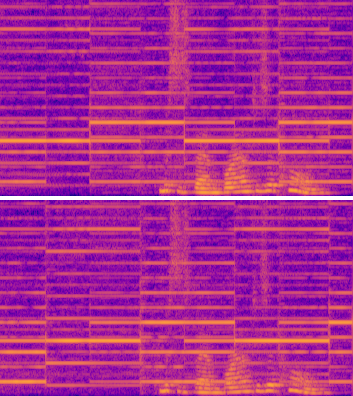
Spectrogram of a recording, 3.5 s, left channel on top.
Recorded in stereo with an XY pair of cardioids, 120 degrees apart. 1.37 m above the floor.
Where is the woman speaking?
35° left, 3 m.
